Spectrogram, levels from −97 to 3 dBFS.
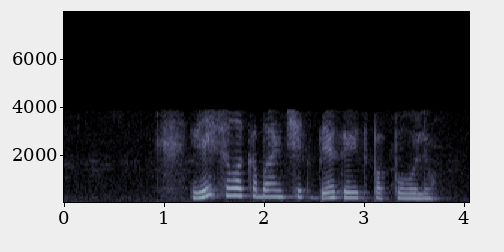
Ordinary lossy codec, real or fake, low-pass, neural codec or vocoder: AAC, 16 kbps; real; 7.2 kHz; none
